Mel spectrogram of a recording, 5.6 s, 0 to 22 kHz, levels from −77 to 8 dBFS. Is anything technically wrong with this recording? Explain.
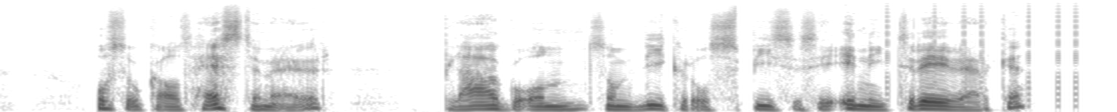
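Yes. From 4.42 to 5.38 s, GSM signalling bursts break into the speech. A 2G phone close to the recording chain is sending short clusters of radio bursts, which points to it signalling rather than carrying a call. The audio circuitry rectifies that radio energy into sound. The result is a galloping dit-dit-dit of brief buzzes at about 217 Hz. It sits roughly 15 dB below the speech.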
